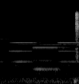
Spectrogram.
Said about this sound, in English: is that an ice cream truck you can hear that yeah yeah it's going out outside here oh that wow. just made me so happy.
